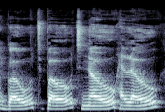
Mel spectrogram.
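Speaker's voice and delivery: each word ends on a gliding oh-oo diphthong; diphthong models. Shown as a demonstration. Teacher runs through the diphthong words for learners. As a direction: glide the oh in "Goat", "boat", "no", "hello". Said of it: "un double son".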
